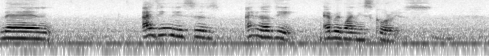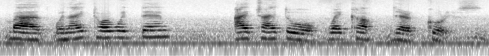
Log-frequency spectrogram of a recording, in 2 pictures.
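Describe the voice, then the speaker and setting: A woman with a Mexican accent speaks very slowly, with long, frequent pauses. Noticeable background noise and audible room echo fill the recording. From Mexico (Tampico). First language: Spanish. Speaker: adult learner, community program member. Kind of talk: interview testimony. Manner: halting, many hesitations.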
